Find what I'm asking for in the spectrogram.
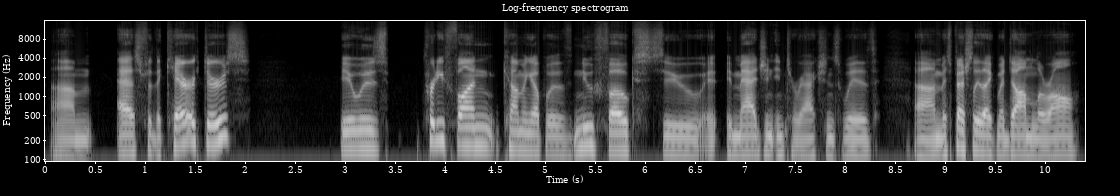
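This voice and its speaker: This man, a game creator and voice actor, talks a little slowly in a mid-range voice with a slightly bright, clean tone. Casual and informal, he answers a podcast interviewer's questions with enthusiasm and self-deprecation. The recording is dry and of studio quality.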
